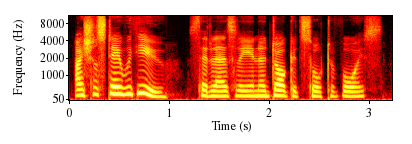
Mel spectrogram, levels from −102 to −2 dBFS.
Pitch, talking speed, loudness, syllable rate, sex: 210 Hz, 240 wpm, -18 LUFS, 5.5 syllables/s, female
